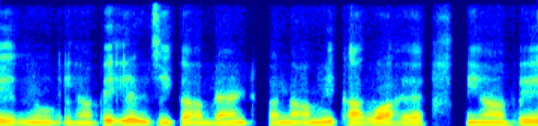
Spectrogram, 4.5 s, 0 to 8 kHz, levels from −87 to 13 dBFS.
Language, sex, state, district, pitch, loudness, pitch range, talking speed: Hindi, male, Himachal Pradesh, Shimla, 95 Hz, -20 LUFS, 95-100 Hz, 175 wpm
